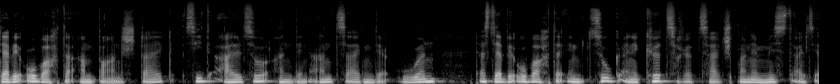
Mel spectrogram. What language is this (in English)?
German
